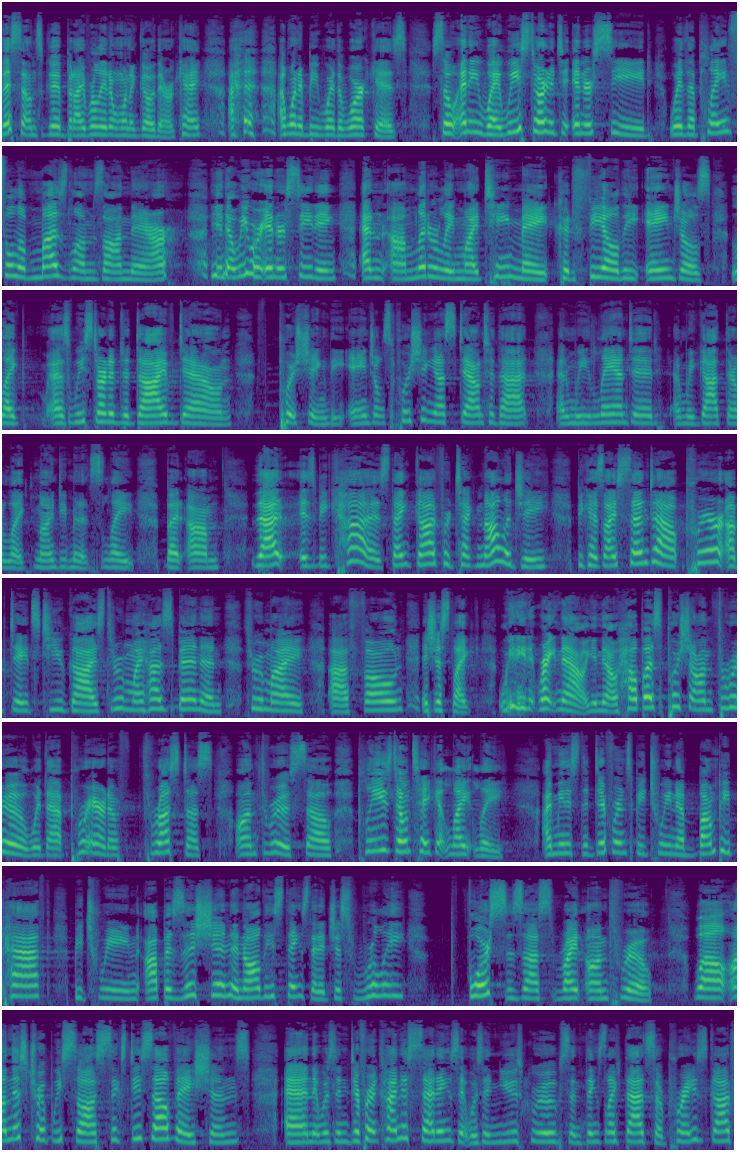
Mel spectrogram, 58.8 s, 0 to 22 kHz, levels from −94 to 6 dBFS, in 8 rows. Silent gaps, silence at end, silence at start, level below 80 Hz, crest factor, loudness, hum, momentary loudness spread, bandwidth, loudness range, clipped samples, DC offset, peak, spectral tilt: none; 0 s; 0 s; -64 dBFS; 22 dB; -24 LUFS; none; 11 LU; 16 kHz; 4 LU; under 0.1%; under 0.1%; -2 dBFS; -1.5 dB/octave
